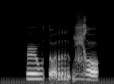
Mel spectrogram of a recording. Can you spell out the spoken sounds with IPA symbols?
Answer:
ə˞ w ɗ ɔ̰ r ṵ ʑ ɔ

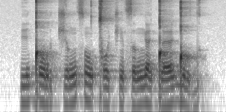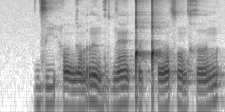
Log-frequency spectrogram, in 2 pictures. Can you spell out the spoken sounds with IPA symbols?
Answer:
ɪ ŋ͡ǃ ɑ̃ r t͡ʃ ʌ ŋ s ɔ̃ ǀ ɔ t͡ʃ ə̃ s ʌ ŋ æ ŋ͡ǃ æ ŋ͡ǃ ʊ d | d͡z i h ɑ̃ ɡ ɑ̃ r ə̃ ɡ u d æ̃ ǃ ə ǃʰ ɑ̃ s ɔ̃ d x ʌ n

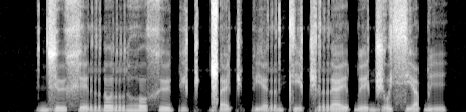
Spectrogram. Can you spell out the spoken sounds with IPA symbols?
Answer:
d͡z y˧˥ x e˩ r ɾ o˥ r ɦ o˥ x y˧˥ pʲ ɯ˥ t͡ʃ ǁ æ˩˧ t͡ʃ pʲ æ˩˧ r tʲ æ˧˥ t͡ʃ r æ˧ e̯ ɓ e˧˥ d͡ʒ o˧˥ sʲ ɑ˧˥ ɓ i˧

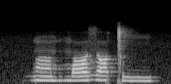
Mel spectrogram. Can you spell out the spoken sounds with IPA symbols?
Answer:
ɠ ɔ̃ b m ɔ z ɔ ǀ i

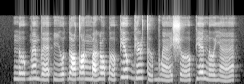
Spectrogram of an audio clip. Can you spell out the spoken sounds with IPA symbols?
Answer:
n ɤ˧ b ɛ̃˦˥ b ɛ˧˩˧ ʔ i˧˩˧ o̯ ɗ ɤ˧˩˧ dˤ a˧ ŋ͡m a˧˩˧ ɳ ɔ˧ ɓ ɤ˧˩˧ pʲ ɛ˦˥ o̯ bʲ ɯ˦˥ ɭ t ɯ˧˩˧ b w ɛ̃˧˩˧ e̯ ʃ ɤ˧˩˧ pʲ ɛ˦˥ n ɤ˧ j ɛ̃˧˩˧

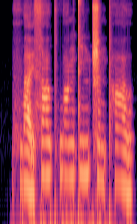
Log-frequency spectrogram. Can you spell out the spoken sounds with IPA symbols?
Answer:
x w a̰˨˩ ɪ̯ s ɑ˥ ʊ̯ pʰ w ɑ˥ ŋ t̪ i˥ n ʈ͡ʂ ə˥˧ n pʰ ɑ˥˩ ʊ̯

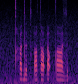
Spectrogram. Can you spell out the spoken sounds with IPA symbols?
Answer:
qʰ y d œ t͡sʼ œ tˤ ə ʔ e ʔ tˤ œ z

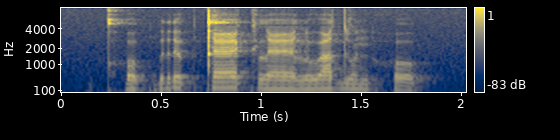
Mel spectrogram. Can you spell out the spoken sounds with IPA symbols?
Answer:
kʰ o˨˩ k̚ r ɯ˥˩ k̚ t ɛː˥˩ k l ɛː˧ l u˦˥ a̯ d u˧ n h o˨˩ k̚

